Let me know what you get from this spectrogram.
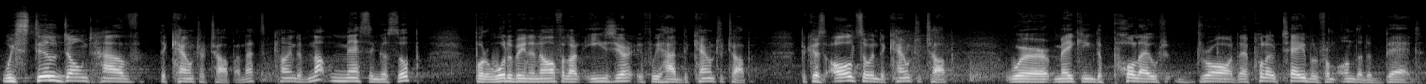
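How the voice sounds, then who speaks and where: A chatty Irish man in his fifties talks straight to a camera held at arm's length, upbeat and explaining as he goes. His voice sits at an ordinary middle pitch, and the sound is close and casual, recorded in a workshop and inside a van. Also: normal speed, darkish tone, a little hiss or hum. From Ireland. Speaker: vlogger host. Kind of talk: casual vlog narration. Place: workshop yard and inside a van under build.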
